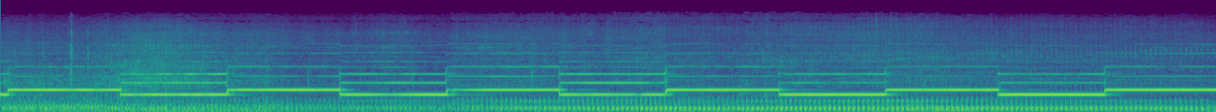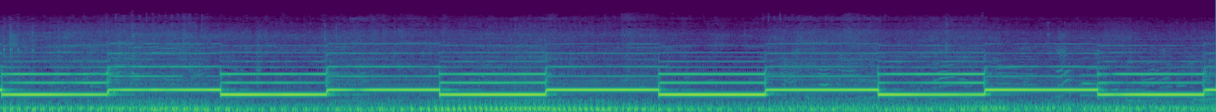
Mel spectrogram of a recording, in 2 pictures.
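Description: Railway level-crossing warning alarm sounding from the crossing's horn loudspeaker. It is a steady two-tone high-low alternation, each tone held about a second, and it signals that a train is approaching and the barriers are closed. A low rumble runs underneath.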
